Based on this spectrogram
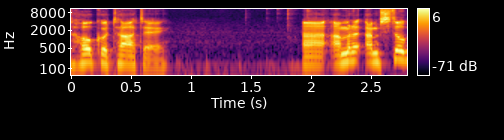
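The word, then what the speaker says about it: Hocotate: ] irish welcome to hoka tate let's see whole i'm looking for a whole hoco tate all right well the japanese pronunciation is hokutate uh i'm gonna i'm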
